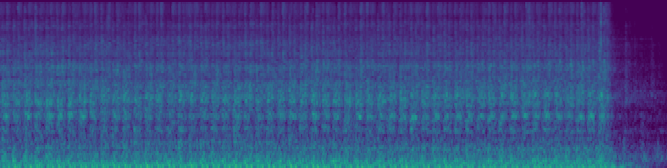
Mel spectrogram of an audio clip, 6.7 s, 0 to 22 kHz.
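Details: 2006 Jaguar X-Type 2.0 TDCi diesel: starter spins at a steady rhythm about three beats per second but engine never catches; crank no start, fault code P0200 injector circuit malfunction.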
